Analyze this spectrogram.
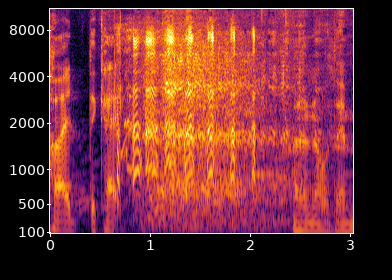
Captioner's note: laughter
